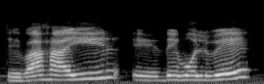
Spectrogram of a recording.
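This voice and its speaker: A woman voicing a dark, menacing cemetery spirit that slowly and insistently repeats its command. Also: medium pitch, expressive, dull audio, soft background music.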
